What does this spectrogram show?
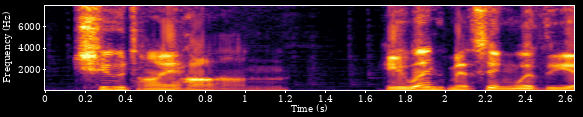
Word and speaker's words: Jaghatai Khan: space marines legion chapter whose name nobody in vl audiobooks can pronounce protip chu taihan he went missing with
